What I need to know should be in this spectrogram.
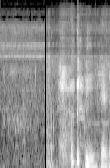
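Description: A middle-aged man speaks close to a microphone.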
